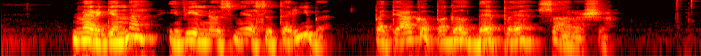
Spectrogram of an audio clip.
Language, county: Lithuanian, Vilnius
